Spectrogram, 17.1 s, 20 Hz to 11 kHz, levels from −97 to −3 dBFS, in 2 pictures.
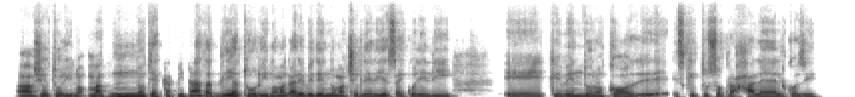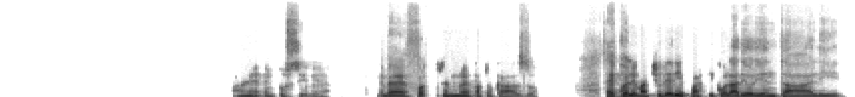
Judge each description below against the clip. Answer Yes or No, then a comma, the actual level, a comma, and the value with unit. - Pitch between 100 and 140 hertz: Yes, low, 135 Hz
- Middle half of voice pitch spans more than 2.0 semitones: Yes, average, 2.8 semitones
